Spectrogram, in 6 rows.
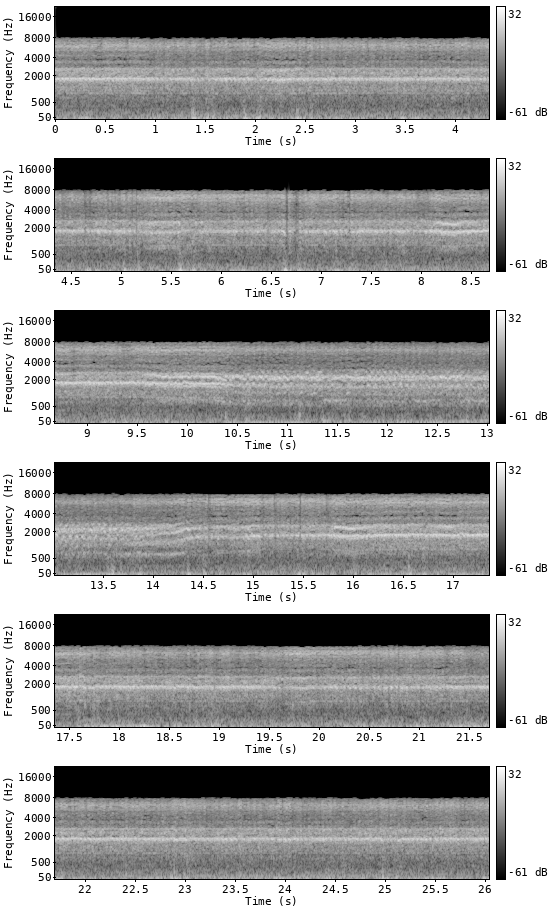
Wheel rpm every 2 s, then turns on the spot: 230, 230, 230, 230, 230, 200, 160, 180, 220, 230, 230, 230, 230.
none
